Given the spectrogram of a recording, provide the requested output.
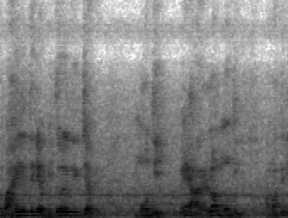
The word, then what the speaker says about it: মোদী: তাইলে মোদী উচ্চারণ হলো মোদী আর হলো মুদি। এই মুদি এটা হলো দুইটা ঠোঁট গোলাকার হবে, আর এটা ঠোঁট খোলা গোলাকার হবে না, বরং বিবৃত হবে, অর্থাৎ বাতাস যেন বাইরে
